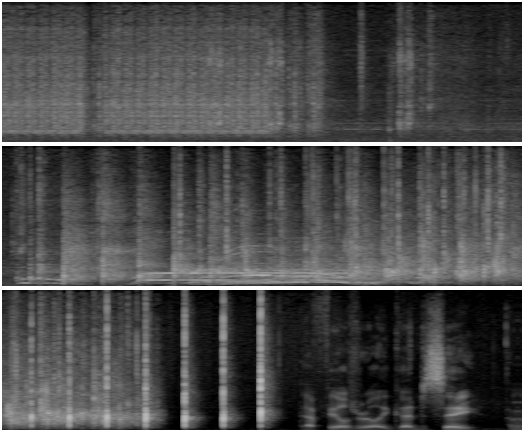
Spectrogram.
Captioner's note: applause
